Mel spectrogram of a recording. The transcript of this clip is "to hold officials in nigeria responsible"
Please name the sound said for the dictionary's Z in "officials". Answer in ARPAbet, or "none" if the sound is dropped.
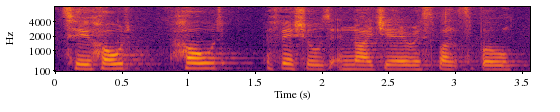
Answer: Z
